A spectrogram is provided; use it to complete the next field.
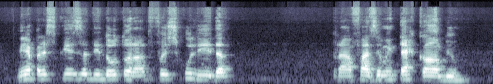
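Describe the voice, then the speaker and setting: This woman has a fairly low-pitched voice. She is the one speaking. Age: 60s. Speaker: microbiologist interviewer. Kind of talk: casual interview chat. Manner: animated.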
